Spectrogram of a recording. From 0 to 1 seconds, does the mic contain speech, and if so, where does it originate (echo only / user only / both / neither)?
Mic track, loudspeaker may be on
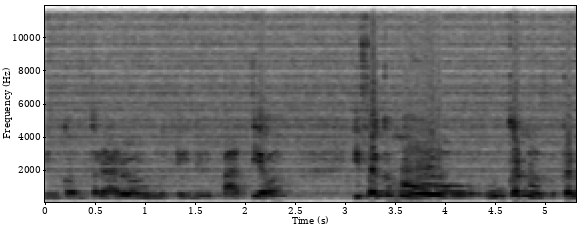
echo only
